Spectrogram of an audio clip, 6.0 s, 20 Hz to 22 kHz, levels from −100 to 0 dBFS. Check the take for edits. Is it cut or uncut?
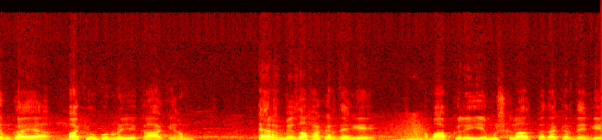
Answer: uncut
